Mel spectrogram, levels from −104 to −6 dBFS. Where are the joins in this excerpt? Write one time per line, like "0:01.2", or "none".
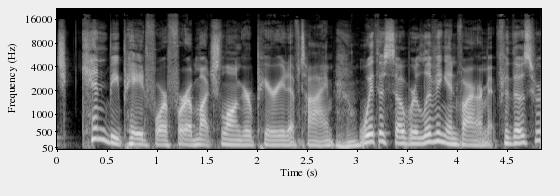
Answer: none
